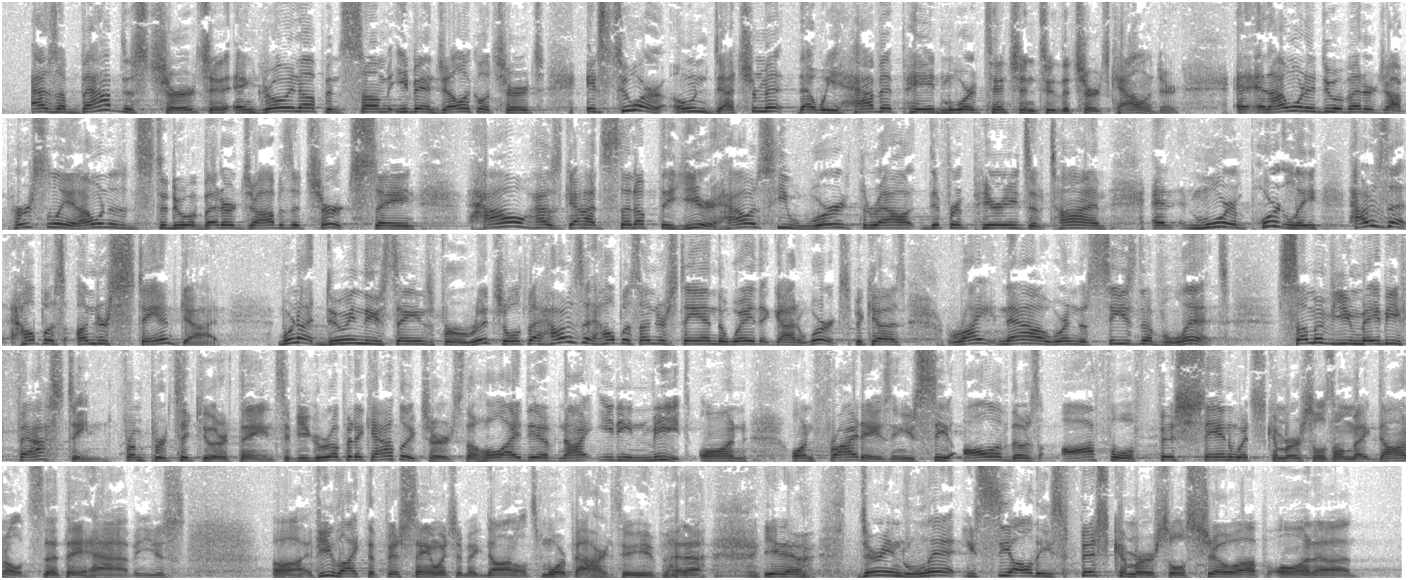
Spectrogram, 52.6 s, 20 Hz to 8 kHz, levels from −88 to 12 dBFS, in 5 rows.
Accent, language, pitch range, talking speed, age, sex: American, English, 175-225 Hz, 205 wpm, 30-49, male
